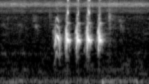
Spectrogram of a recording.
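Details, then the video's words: A yellow-vented bulbul song phrase played to draw song from young trucukan: five rapid, rounded chirps of even loudness delivered in about half a second, with faint low rumble behind. "Suara Burung TRUCUKAN Spesial Gacor Panjang Buat Pancingan Trucukan Muda"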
